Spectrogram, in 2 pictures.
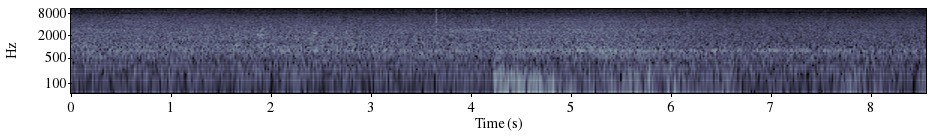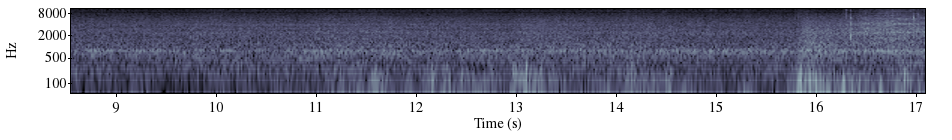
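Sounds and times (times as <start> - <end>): steady rushing background: 0.0 - 17.0
wind buffeting microphone: 3.5 - 17.0.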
